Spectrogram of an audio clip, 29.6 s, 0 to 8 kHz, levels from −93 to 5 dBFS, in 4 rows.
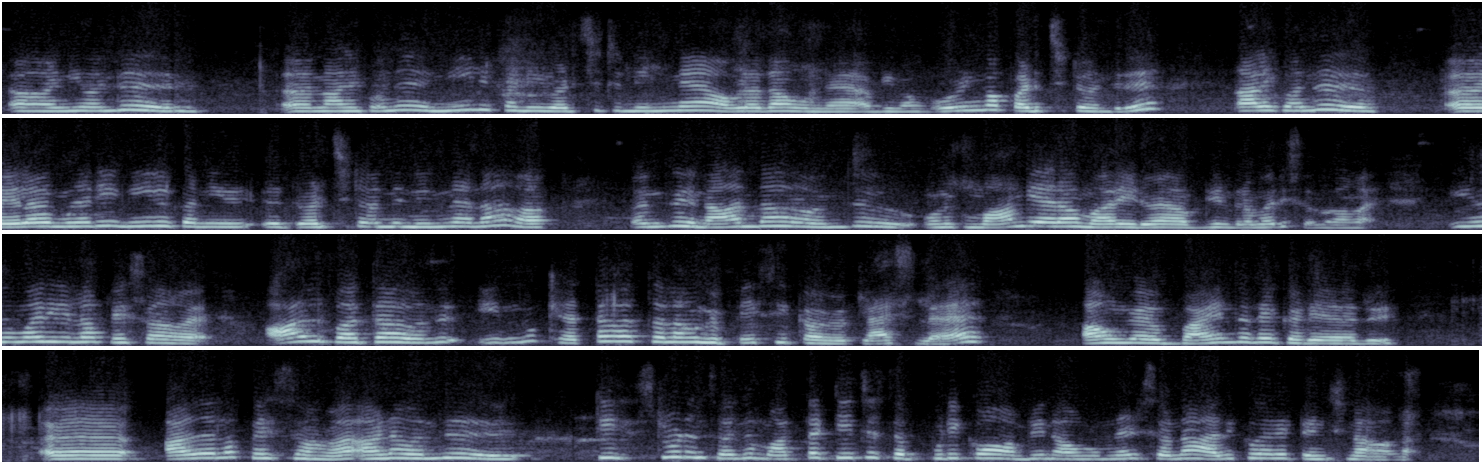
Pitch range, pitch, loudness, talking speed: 240-295 Hz, 260 Hz, -20 LUFS, 135 wpm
